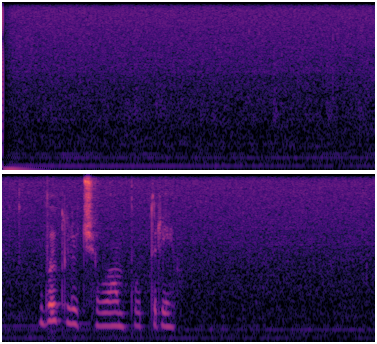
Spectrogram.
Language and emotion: Russian, neutral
